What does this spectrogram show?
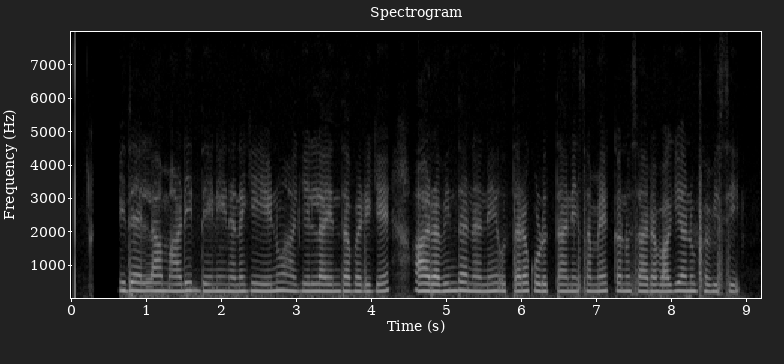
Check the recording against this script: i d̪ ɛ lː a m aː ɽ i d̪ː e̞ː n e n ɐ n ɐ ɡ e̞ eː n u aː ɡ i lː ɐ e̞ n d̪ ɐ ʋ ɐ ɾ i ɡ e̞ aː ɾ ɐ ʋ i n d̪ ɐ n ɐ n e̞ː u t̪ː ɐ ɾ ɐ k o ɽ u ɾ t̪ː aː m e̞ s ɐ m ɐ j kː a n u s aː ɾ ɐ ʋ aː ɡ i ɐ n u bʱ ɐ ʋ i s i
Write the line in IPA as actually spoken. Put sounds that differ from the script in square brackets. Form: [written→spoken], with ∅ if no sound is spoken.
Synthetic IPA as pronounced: i d̪ ɛ lː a m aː ɽ i d̪ː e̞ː n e n ɐ n ɐ ɡ e̞ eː n u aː ɡ i lː ɐ e̞ n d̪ ɐ ʋ ɐ ɾ i ɡ e̞ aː ɾ ɐ ʋ i n d̪ ɐ n ɐ n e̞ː u t̪ː ɐ ɾ ɐ k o ɽ u [ɾ→∅] t̪ː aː [m→n] e̞ s ɐ m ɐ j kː [a→ɐ] n u s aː ɾ ɐ ʋ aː ɡ i ɐ n u bʱ ɐ ʋ i s i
